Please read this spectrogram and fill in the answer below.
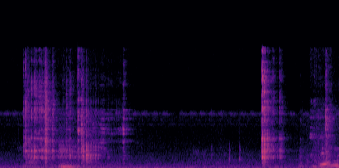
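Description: A metal spoon clinking and scraping against stainless steel bowls: a cluster of clinks and scrapes in the first second, then a single sharp clink a little after three seconds in.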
